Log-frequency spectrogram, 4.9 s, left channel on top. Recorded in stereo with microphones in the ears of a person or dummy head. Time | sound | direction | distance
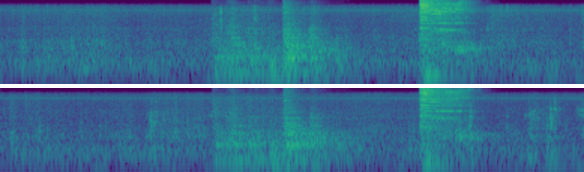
1.8 | a rattle | 30° left (ahead or behind) | 1.4 m
3.5 | dishes clattering | 15° left (ahead or behind) | 1.2 m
